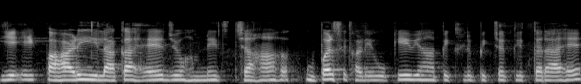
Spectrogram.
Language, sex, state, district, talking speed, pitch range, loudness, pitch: Hindi, female, Uttarakhand, Tehri Garhwal, 195 wpm, 195-210 Hz, -17 LUFS, 205 Hz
